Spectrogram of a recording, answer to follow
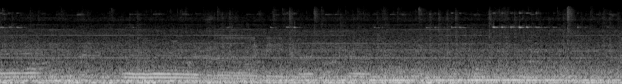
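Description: Steady low drone of a moving monorail heard from inside the car. A voice sings a few wavering notes over it, fading out about two seconds in, after which the drone goes on alone.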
